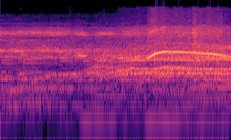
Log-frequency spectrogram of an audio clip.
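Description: Live Pashto tappay music on rabab with harmonium and tabla accompaniment. About a second in, a high voice rises over the music in a long held cry.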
